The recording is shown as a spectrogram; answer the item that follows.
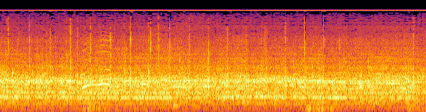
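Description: Steady crowd noise from a large audience, with scattered sharp clicks through it and faint voices, heard through a TV speaker.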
